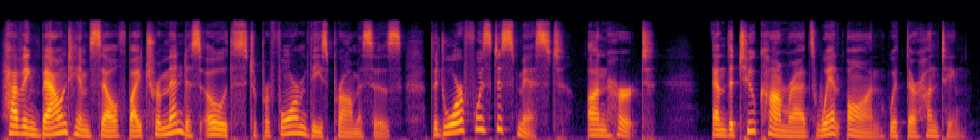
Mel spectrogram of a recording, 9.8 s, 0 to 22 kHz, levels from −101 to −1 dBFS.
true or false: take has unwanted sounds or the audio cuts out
false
